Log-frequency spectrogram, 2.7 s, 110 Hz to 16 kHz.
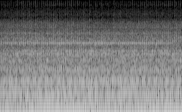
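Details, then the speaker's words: Case 1450B dozer, rebuilt diesel, warmed up: even diesel clatter at steady low idle with no knocking or hunting; oil pressure about 27 psi at idle (worry below 20); healthy normal warm idle. "when I wall is nice and warm it takes in takes about 12 psi to float the barians so you get below 20 start getting worried at an idle"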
